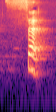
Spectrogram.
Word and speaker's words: said: I said 이렇게 길게 해주셔야 돼요.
